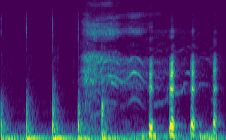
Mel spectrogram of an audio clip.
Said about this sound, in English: And he didn't get hurt like last year, knock on wood, if you can hear.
